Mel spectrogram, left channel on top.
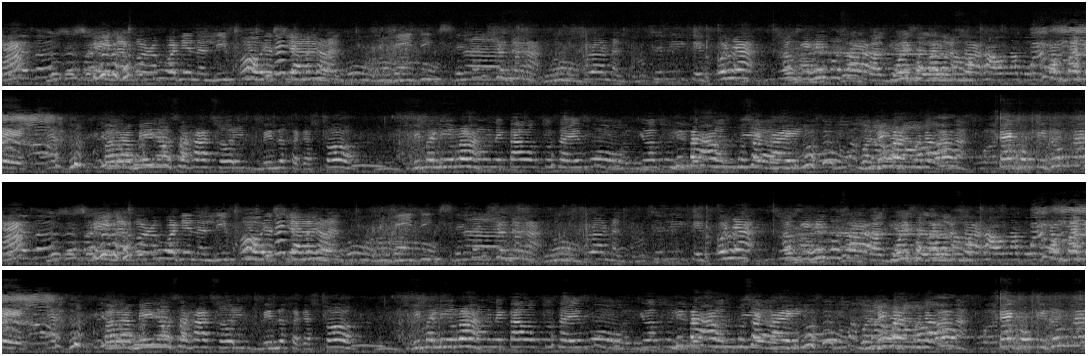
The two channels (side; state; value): left; noise; hiss, 27 dB below the sound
